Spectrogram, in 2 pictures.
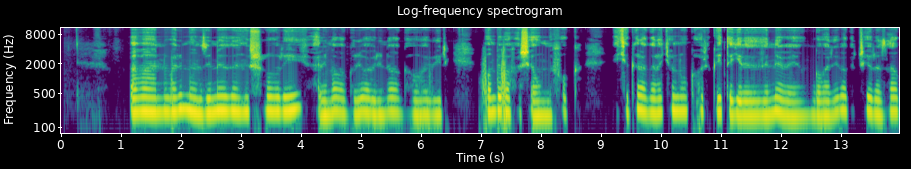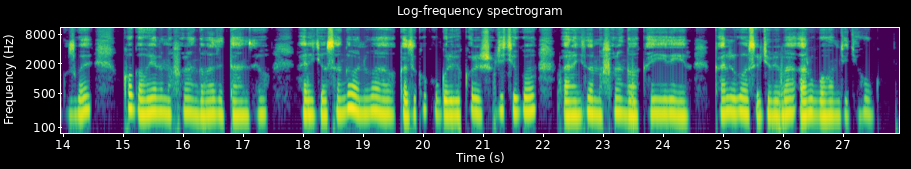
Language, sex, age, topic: Kinyarwanda, female, 25-35, education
